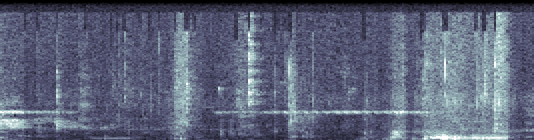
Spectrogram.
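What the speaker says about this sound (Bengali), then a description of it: "অমন করে না কবুতর উড়ে চলে যাবে" Pigeons on a farm make a low, close coo near the end of a quiet stretch, while a person speaks softly.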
